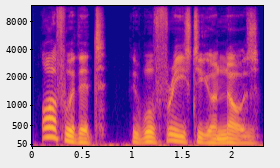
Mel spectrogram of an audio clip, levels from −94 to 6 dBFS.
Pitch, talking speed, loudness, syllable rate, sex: 110 Hz, 235 wpm, -16 LUFS, 5.3 syllables/s, male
